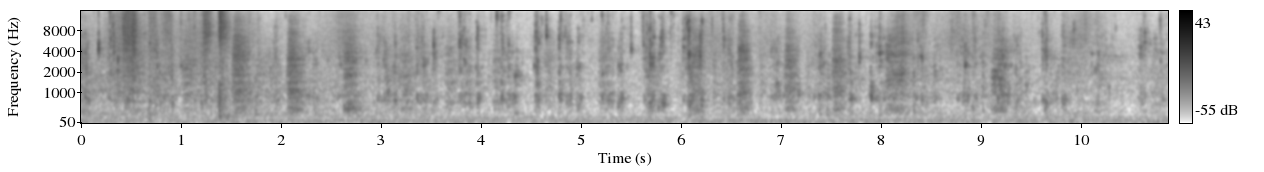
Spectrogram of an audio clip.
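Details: Two Akita-inu dogs, brindle Patako aged 2 years 4 months and red Komugi aged 1 year 5 months, waiting their turn to enter the house after finishing a walk; quick, breathy huffs come about twice a second, with light rustling behind.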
